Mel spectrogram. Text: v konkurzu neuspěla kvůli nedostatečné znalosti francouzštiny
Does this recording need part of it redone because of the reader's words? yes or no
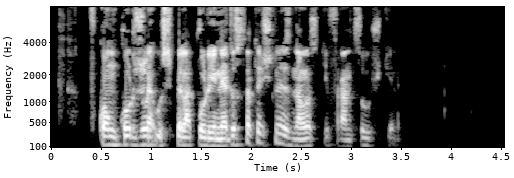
no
